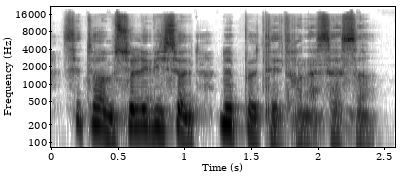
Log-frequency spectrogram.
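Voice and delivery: cry of horror. A narrator's reading. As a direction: recoil in horror at the name. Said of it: "cria-t-elle avec horreur".

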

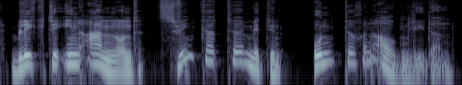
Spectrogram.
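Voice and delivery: usual speaking voice

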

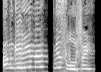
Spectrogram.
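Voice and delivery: put-on high-pitched command to a child; scandalised mother, high voice; ordering. A narrator's reading. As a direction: order the little one sharply. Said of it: "и приказала".

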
